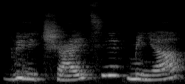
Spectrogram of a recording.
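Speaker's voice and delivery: "Величайте меня" drawn out slowly; slow demonstration. Shown as a demonstration. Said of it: "So you go and say".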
